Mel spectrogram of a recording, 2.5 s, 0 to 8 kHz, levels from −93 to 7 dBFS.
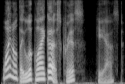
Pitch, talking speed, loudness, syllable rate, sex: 155 Hz, 215 wpm, -16 LUFS, 4.6 syllables/s, male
